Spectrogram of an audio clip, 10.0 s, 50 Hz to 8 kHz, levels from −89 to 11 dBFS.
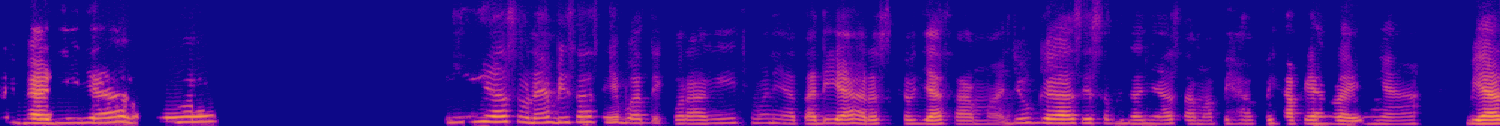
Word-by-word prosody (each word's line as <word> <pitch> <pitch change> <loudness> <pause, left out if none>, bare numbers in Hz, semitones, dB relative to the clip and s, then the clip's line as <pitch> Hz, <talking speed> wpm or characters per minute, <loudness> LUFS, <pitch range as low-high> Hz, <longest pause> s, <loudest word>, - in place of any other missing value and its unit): pribadinya, 275 0 +4 0.2
betul. 330 +3 +1 1.5
Iya, 335 +3 -2
sebenarnya 305 -2 -2
bisa 325 +1 -2
sih 310 0 -4
buat 255 -1 -3
dikurangi, 230 +2 -8 0.2
cuman 265 0 -15
ya 230 - -10
tadi 225 +2 -3
ya 235 - +4
harus 225 +1 -3
kerja 225 -1 +1
sama 210 0 -11 0.2
juga 275 0 0 0.2
sih 255 - 0
sebenarnya 230 -2 -9
sama 215 -1 -11
pihak-pihak 225 -1 -8
yang 220 - -4
lainnya. 210 +1 -5 0.5
Biar, 230 0 +10
240 Hz, 140 wpm, -22 LUFS, 225-290 Hz, 1.5 s, Biar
